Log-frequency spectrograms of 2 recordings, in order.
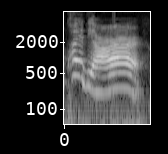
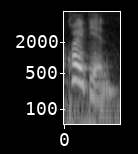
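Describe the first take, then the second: First: The final syllable ends with an r-colored sound. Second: The final syllable ends plainly without r-coloring. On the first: "여기 전부 다 얼화 붙일 수 있어요" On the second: "그냥 좀 담백하게 발음할게요"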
